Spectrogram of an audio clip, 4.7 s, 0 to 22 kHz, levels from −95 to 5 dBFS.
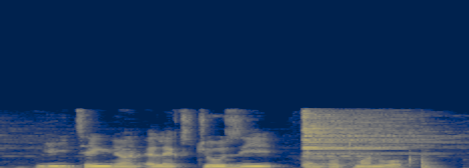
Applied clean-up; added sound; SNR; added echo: classical method log-MMSE.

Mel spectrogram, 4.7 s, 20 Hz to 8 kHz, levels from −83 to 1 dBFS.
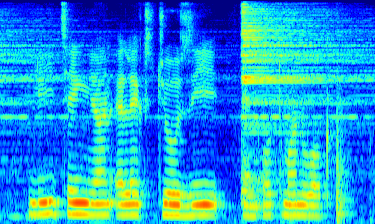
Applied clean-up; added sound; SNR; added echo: none; Crash cymbal; 8 dB; none.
